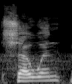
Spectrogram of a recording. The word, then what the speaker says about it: Samhain: Now, if you look that word up, it's spelled S-A-M-H-A-N, but it's pronounced Samhain because languages are strange.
